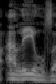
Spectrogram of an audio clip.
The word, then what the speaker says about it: allele: Oh, my alleles are hurting this morning. No, but it's a specific scientific term from genetic biology, and it's pronounced allele.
